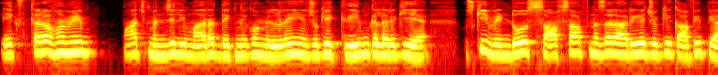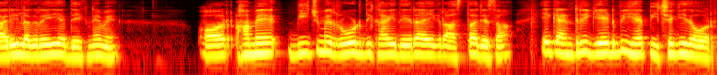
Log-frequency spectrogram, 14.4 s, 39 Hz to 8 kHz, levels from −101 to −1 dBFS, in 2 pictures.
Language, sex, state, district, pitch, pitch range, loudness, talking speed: Hindi, male, Bihar, Kishanganj, 175 Hz, 165-190 Hz, -16 LUFS, 215 wpm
